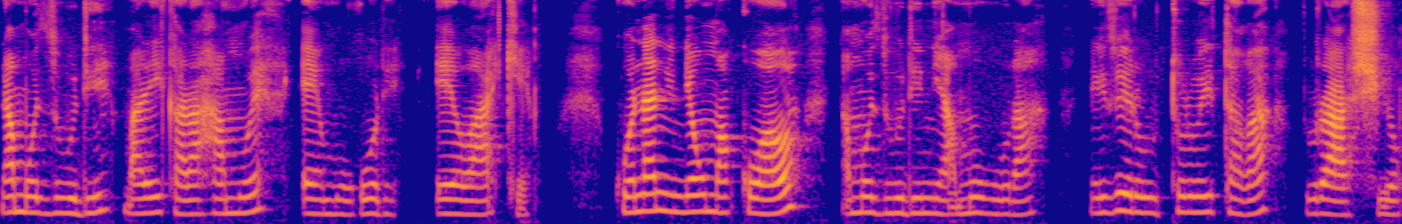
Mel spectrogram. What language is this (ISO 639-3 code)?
kik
